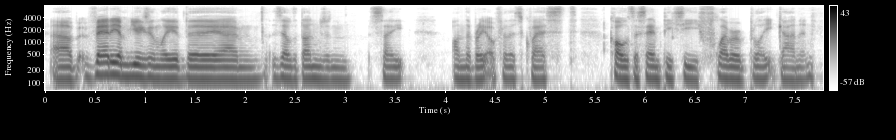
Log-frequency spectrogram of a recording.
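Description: A man's voice: mid-range voice, little pitch movement, normal speed, hardly any pauses, dull audio. A man co-hosting a podcast, talking casually about a video game playthrough in a chatty, hesitant way. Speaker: podcast co-host.

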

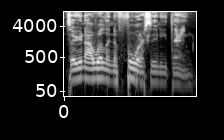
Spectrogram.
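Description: A man hosting an interview, animated and quick to laugh along and affirm his guests. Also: on the low side, dry recording, studio quality. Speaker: interviewer host. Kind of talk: casual interview chat.

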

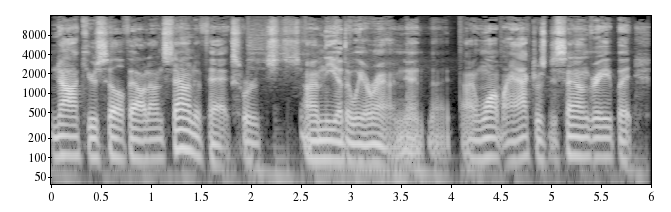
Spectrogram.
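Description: A man's voice: sits low, moderate pace, darkish tone, soft background music. An American man talking casually and playfully as a podcast guest, explaining how he works in a laid-back, colloquial way. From California, USA. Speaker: podcast producer and audio editor, guest.

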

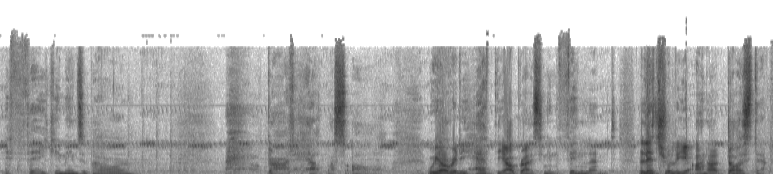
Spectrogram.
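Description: Older anxious businessman, slow-spoken, hesitant; actor's radio play role, faint insect ambience. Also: fairly low pitch, slight background noise, lightly acted. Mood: worried. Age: 60s. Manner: hesitant, worried, halting. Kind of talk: radio drama acting.

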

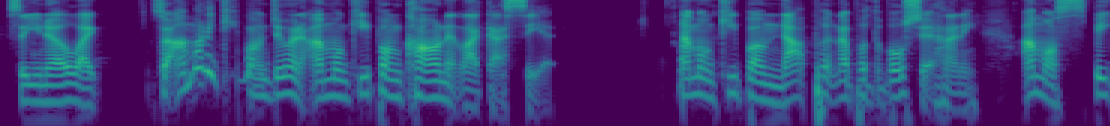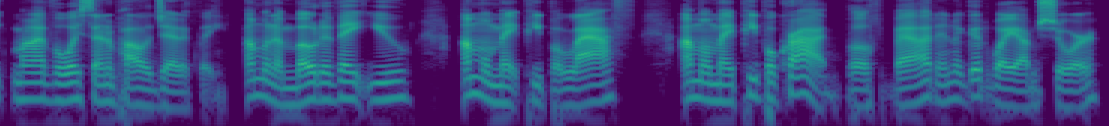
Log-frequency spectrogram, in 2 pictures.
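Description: A man's voice: medium pitch, animated, fast talker, a bit bright, dry recording, clean studio sound. A man giving a candid, casual motivational monologue in a sassy, emphatic, conversational way, with camp slang and some swearing. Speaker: podcast speaker, motivational aesthetics-industry personality.

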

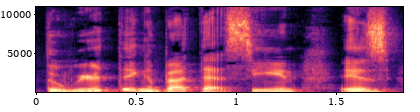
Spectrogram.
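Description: A podcast co-host chatting casually about films and comics, halting and often stammering over words. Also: mid-range voice, sing-song, slightly rough. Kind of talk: casual film and comic discussion.

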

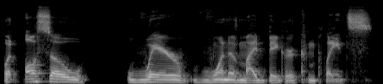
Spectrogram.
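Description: A man hosting a podcast, talking casually about books in a halting way with repeated word starts. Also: lowish voice. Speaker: podcast host. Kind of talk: casual book discussion.

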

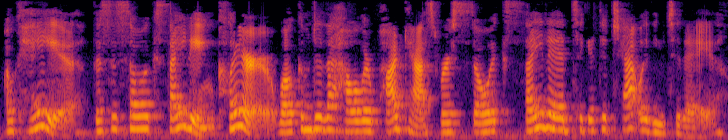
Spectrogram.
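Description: A woman's voice: a little high, animated, moderate pace, hardly any pauses, poor audio. A woman co-hosting a podcast, chatty and upbeat, with lots of fillers. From Minnesota. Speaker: podcast co-host. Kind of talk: casual podcast chat. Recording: faint background noise.

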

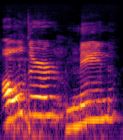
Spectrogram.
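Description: A woman in her twenties co-hosting a podcast, frank and expressive, drawing out her words. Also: high-pitched, drawn-out words, crowd noise. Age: 20s. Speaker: podcast co-host. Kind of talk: casual chat.

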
